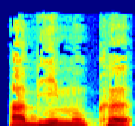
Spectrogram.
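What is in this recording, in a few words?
"abhimukha", Pali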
